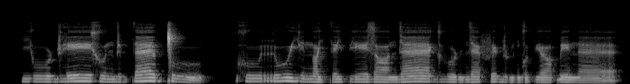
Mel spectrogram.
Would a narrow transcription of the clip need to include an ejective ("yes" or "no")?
no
